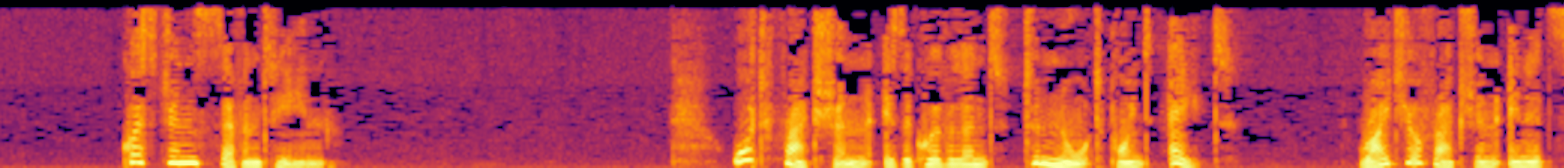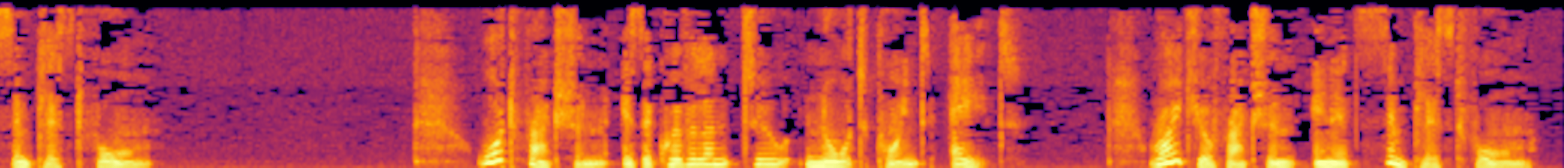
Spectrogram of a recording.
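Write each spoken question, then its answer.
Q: What fraction is equivalent to 0.8?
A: 4/5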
